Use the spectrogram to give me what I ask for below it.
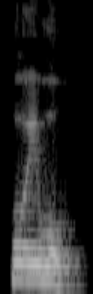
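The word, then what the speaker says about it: ποιέω: Alors, en grec, la signification de je le ferai, j'espère le prononcer convenablement, excusez, en grec, c'est poeo. Voilà, je prononce comme ça tellement que c'est. Alors, ça s'écrit P-O-I-E-O en grec.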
